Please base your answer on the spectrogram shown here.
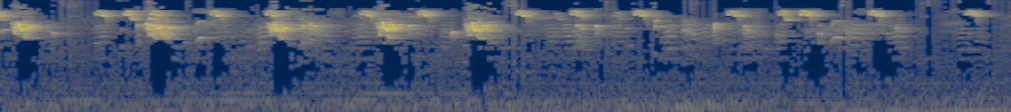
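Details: Shaft-tailed finches start with a run of loud, high calls spaced roughly a second apart. Quieter, denser chattering and soft twitters follow, set against a low, constant hum.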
